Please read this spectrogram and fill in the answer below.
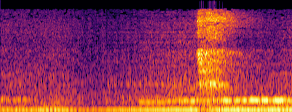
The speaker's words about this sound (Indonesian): mengganggu, seperti suara mendengung dan ya, membuatku tidak nyaman. Karena suara dengungannya itu seperti suara perempuan sedang menangis. Memang suara mesin kadang menimbulkan suara yang aneh.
